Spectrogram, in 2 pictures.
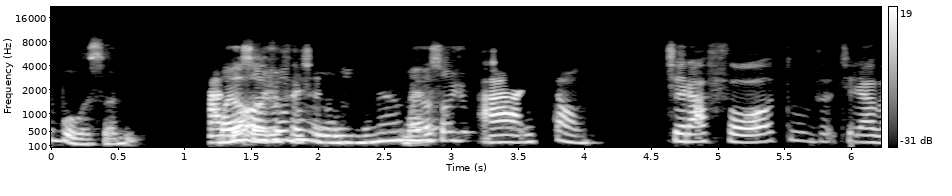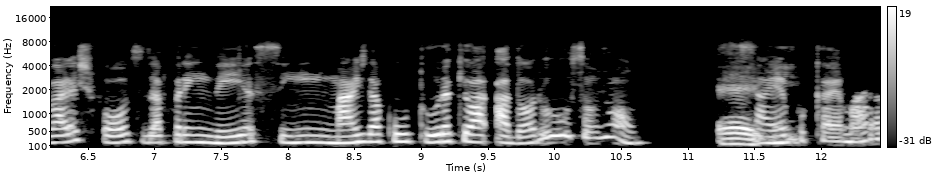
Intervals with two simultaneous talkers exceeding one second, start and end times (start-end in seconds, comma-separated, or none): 1.2-3.2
